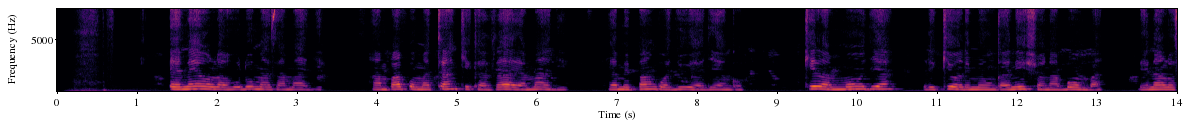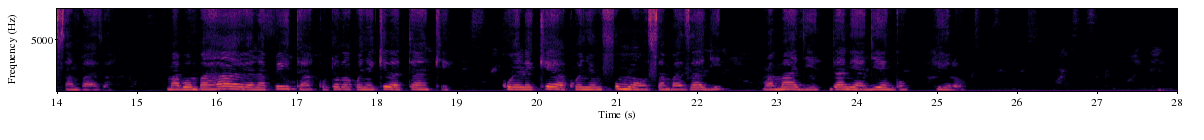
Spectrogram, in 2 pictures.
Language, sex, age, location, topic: Swahili, female, 18-24, Dar es Salaam, government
